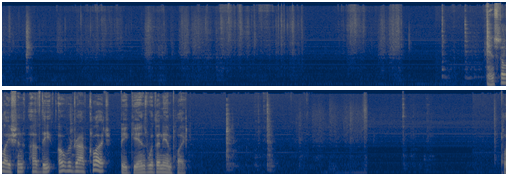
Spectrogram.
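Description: Metal clutch plates clink and clatter as they are handled.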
